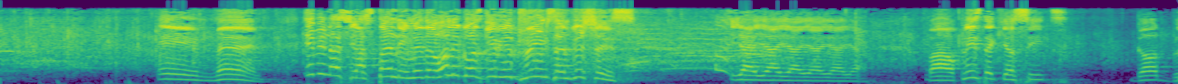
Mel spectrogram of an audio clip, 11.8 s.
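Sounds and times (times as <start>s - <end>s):
audience clapping hard: 0.0s - 11.7s
speech: 1.6s - 6.5s, 7.3s - 10.7s, 11.4s - 11.7s.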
